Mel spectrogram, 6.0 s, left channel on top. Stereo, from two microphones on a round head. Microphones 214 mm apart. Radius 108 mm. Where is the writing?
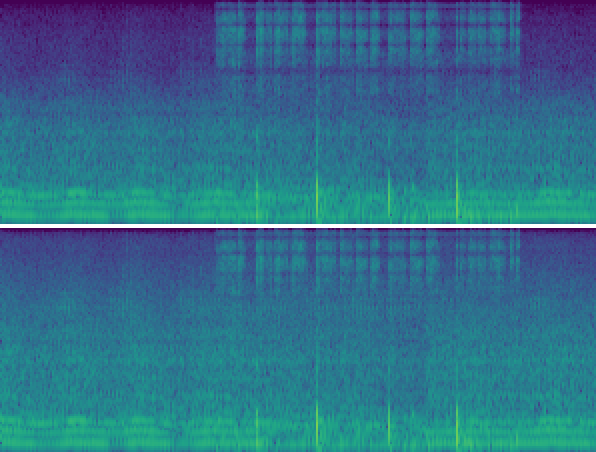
5° right (ahead or behind).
